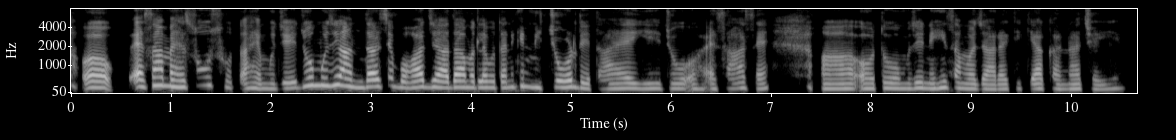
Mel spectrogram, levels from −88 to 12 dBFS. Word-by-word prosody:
अ, 210 -1 +7 0.3
ऐसा 285 +5 +6
महसूस 260 +3 -1
होता 190 -4 -5
है 185 -1 -3
मुझे, 175 +2 -4
जो 265 +7 +1
मुझे 285 +1 +2
अंदर 240 -3 +6
से 275 +3 -7
बहुत 210 +3 +3
ज़्यादा 220 0 +5
मतलब 215 0 0
होता 210 -1 -2
है - - -4
ना 225 - -6
कि - - -2
निचोड़ 225 +2 +1
देता 170 -4 -6
है 180 +1 -1
ये 175 0 -6
जो 175 -1 -6
एहसास 175 +3 -7
है। 170 - -4 0.6
अ, 170 - -1
और 175 +1 -1
तो 185 -1 -2
मुझे 180 +2 -3
नहीं 185 +3 -2
समझ 170 -3 -3
आ 160 -1 -1
रहा 165 - -4
है 165 - -3
कि 175 - -19
क्या 175 0 0
करना 165 -1 -5
चाहिए? 160 +2 -12
190 Hz, 210 wpm, -24 LUFS, 175-225 Hz, 0.6 s, अ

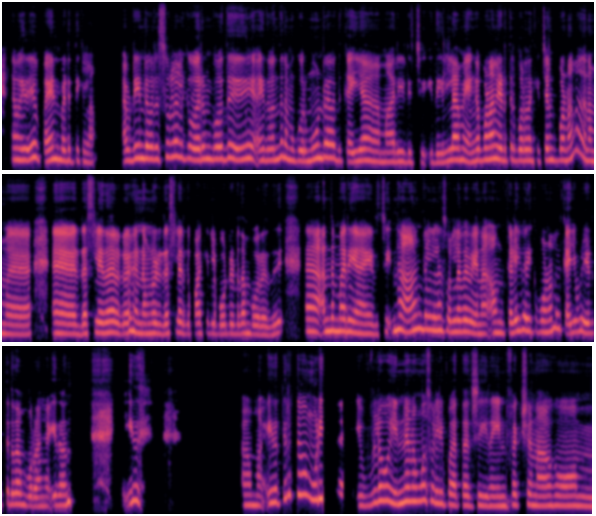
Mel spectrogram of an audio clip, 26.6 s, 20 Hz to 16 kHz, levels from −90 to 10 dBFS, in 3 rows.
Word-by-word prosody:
நம்ம 255 0 -3
இதையே 250 +5 +2
பயன்படுத்திக்கலாம். 230 -4 -1 0.4
அப்பிடின்ற 275 +5 +2
ஒரு 265 - -3
சூழலுக்கு 310 -3 -3
வரும்போது, 265 +2 +1 0.5
இது 240 - -5
வந்து 265 +5 -2
நமக்கு 235 -4 -4
ஒரு 220 - -4
3வது 285 -1 0
கையா 230 +4 +1 0.3
மாறிடுச்சு. 205 -2 -6
இது 190 -1 -7
இல்லாம 250 +2 +2
எங்க 235 +3 -1
போனாலும் 265 +1 +4
எடுத்துட்டு 245 0 -3
போறது 235 0 0
தான். 225 - -7
கிச்சனுக்கு 245 +2 -3
போனாலும் 255 - -3
அத 320 - -2
நம்ம 215 -2 -4 0.7
அ - - +8 0.4
ட்ரெஸ்லே 220 +2 +3
தான் 235 0 +6
இருக்கும். 220 +4 +2
நம்மளோட 215 +1 0
டிரெஸ்ஸ்ல 215 +3 +1
இருக்கிற 210 -2 -5
பாக்கெட் 215 0 -5
ல 210 - -8
போட்டுட்டு 205 +1 -5
தான் 220 -1 -4
போறது. 190 +1 -4 0.4
ஆ - - +3 0.2
அந்தமாரி 265 -1 +4
ஆயிருச்சு. 210 +2 -1
இன்னும் 280 0 +4
ஆண்கள்லாம் 285 -1 +1
சொல்லவே 250 +1 +2
வேணாம். 210 0 +1
அவுங்க 230 -1 -3
கழிவறைக்கு 260 0 0
போனாலும் 280 +5 -3
கையோட 245 +5 0
எடுத்துட்டு 240 +2 -2
தான் 230 -3 -5
போறாங்க. 200 0 -4
இத 220 - -5
வந்து 295 +5 +1 0.9
இது 315 -2 +1 1.6
ஆமா. 220 -1 -4
இத 280 +1 +1
திருத்தவும் 450 +1 0
முடியல. 360 +1 +6 0.6
இவ்ளோ 235 +9 -2 0.2
என்னென்னமோ 305 +5 +2
சொல்லி 265 -5 -1
பாத்தாச்சு. 220 -1 -2
இன 205 0 -2
இன்ஃபெக்ஷன் 225 +2 -3
ஆகும். 210 0 -2
240 Hz, 145 wpm, -24 LUFS, 215-270 Hz, 1.6 s, அ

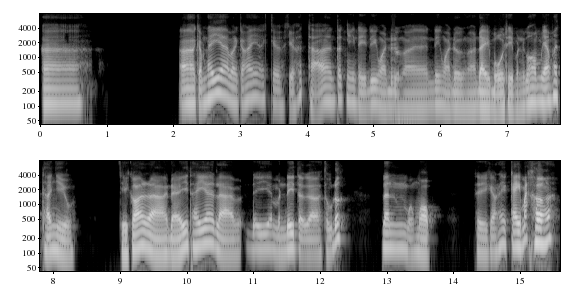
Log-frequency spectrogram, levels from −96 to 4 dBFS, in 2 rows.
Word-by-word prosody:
Ơ. 115 0 -3 1.3
Ờ, 115 +1 +2
cảm 110 +3 -2
thấy, 160 +6 +2
ơ 170 -4 0
mình 120 -4 -3
cảm 115 +2 -7
thấy, 145 0 -6
kiểu 110 -3 -9
kiểu, 95 - -6
hít 165 - -10
thở 125 0 -3
tất 135 - -4
nhiên 120 -3 -6
thì 95 -2 -4
đi 110 +3 -3
ngoài 100 -3 -4
đường, 95 -1 -6
ờ, 95 0 -6
đi 100 +2 -6
ngoài 95 -3 -5
đường, 95 0 -4
à, 95 0 -5
đầy 95 -1 +3
bụi 90 0 0
thì 95 - 0
mình 95 +2 -7
cũng 110 - 0
hông 120 0 0
dám 125 +4 +2
hít 160 -1 +1
thở 110 - +2
nhiều, 105 -5 0 0.7
chỉ 95 0 +1
có 125 +6 +6
là 100 -8 +4
để 95 0 +2
ý 130 +5 +4
thấy 140 +3 +2
á 160 -1 +3
là 95 -7 +2 0.2
đi 125 -1 -4
mình 105 -2 -5
đi 125 +1 +5
từ, 95 -5 -2
à, 95 0 0
Thủ - - -5
Đức - - 0 0.5
lên 130 -1 0
Quận 105 0 -6
1 95 -2 +3 0.7
thì 100 -2 -2
cảm 105 0 -3
thấy 150 +1 -2
cay 135 -2 +5
mắt - - +3
hơn 155 +2 +8
á. 185 - +4
115 Hz, 225 wpm, -23 LUFS, 95-130 Hz, 1.3 s, hơn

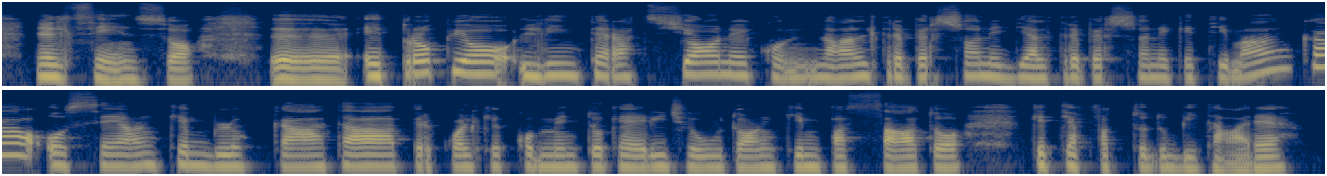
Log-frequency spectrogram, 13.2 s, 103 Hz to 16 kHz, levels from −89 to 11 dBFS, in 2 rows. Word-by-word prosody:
Nel 190 -2 +4
senso, 150 -2 -1 0.4
uhm, 155 -2 +5
è 195 0 +3
proprio 225 0 +5
l'interazione 200 +2 0
con 85 +1 -6
altre 185 +2 0
persone 190 +2 -3
e - - -7
di 180 - -2
altre 175 +1 -1
persone, 175 0 -5
che 175 0 -9
ti 175 - -5
manca, 300 - +3
o 185 - +1
sei 175 0 -6
anche 175 +2 -2
bloccata 170 0 +2
per 165 -2 -5
qualche 165 0 -3
commento 165 0 -3
che 165 0 -6
hai 155 - +1
ricevuto, 155 -1 -4
anche 155 +2 -2
in 160 - -2
passato, 150 0 +2 0.3
che 180 - -1
ti - - -6
ha 170 - -3
fatto 160 0 -6
dubitare? 150 +1 -3
170 Hz, 155 wpm, -23 LUFS, 155-185 Hz, 0.4 s, uhm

